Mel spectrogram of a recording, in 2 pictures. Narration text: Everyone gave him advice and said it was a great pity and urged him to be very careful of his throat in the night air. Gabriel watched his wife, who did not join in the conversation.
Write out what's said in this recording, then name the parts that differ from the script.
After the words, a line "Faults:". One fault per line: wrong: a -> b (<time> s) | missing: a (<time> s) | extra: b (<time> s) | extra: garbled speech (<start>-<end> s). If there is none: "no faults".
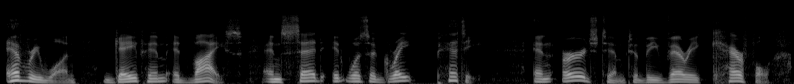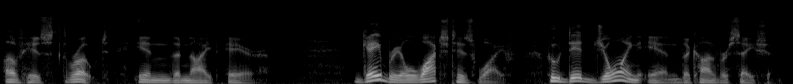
Everyone gave him advice and said it was a great pity and urged him to be very careful of his throat in the night air. Gabriel watched his wife, who did join in the conversation.
Faults:
missing: not (13.9 s)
